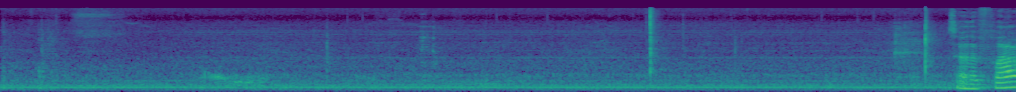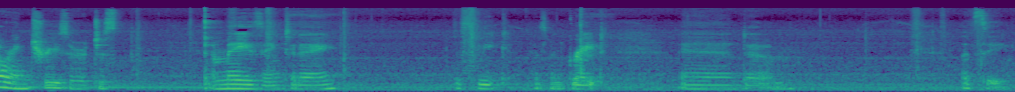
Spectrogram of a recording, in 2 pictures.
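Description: Bread sizzles gently in hot oil in a pan.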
